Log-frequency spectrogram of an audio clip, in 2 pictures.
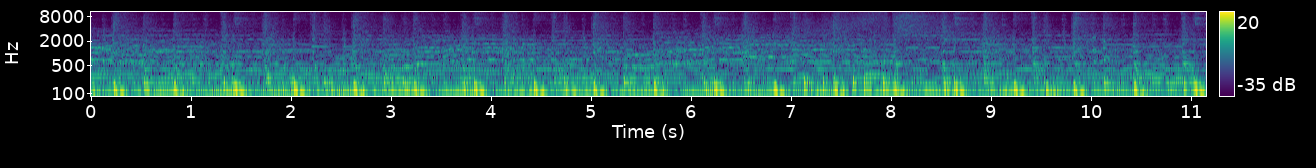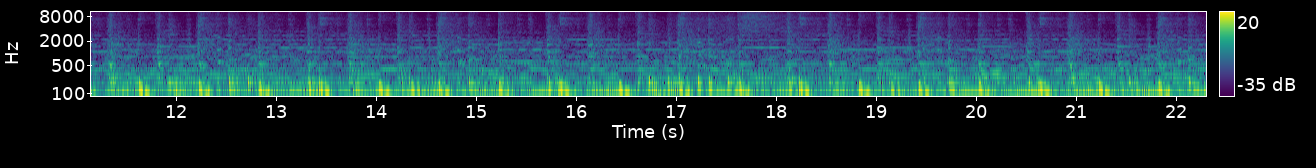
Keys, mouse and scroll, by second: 4.4 3, 5.8 2, 6.3-13.4 middle drag, 13.7 3, 14.7 click, 15.3-19.7 middle drag, 19.9 alt+shift+click, 20.8-22.2 middle drag, 22.2-22.3 scroll down 1.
